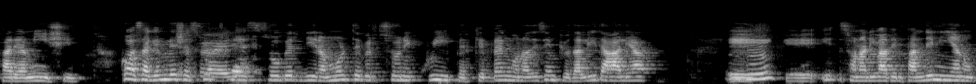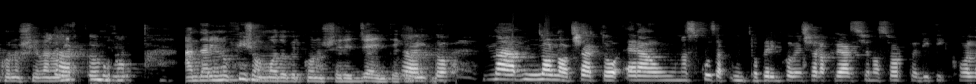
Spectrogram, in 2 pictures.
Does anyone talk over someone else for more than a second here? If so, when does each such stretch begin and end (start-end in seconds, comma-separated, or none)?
none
